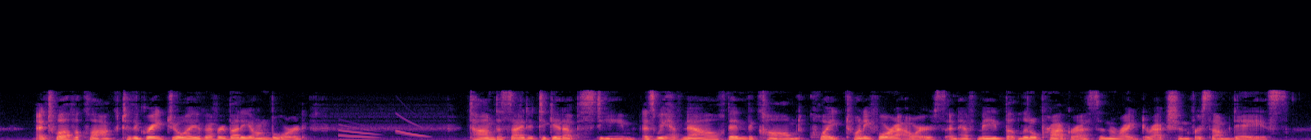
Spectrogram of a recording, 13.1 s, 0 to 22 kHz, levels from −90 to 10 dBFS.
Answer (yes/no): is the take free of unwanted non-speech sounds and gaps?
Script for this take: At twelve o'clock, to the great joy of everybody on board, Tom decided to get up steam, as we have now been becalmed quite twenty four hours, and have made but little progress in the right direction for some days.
no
